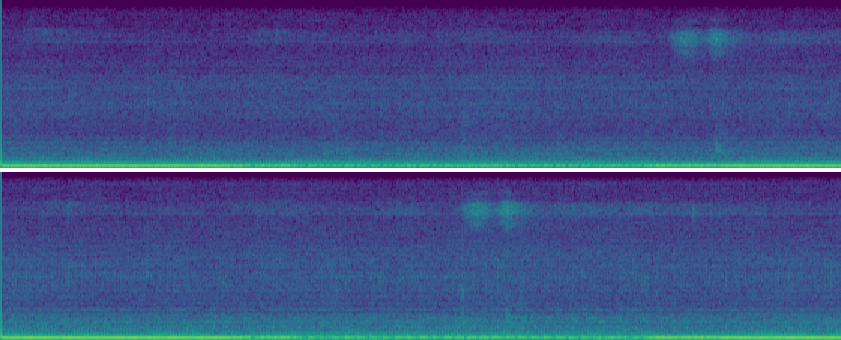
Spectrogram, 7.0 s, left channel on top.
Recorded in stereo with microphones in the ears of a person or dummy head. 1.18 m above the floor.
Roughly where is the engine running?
Right.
